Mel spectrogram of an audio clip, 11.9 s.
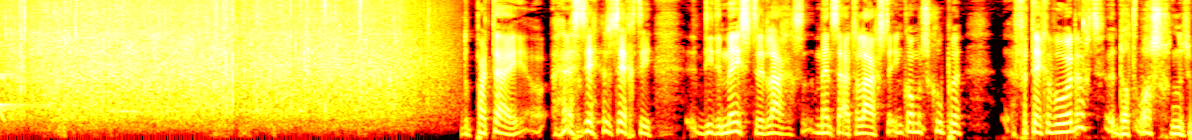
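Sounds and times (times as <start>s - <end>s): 
audience applause: 0.0s - 4.6s
speech: 4.6s - 11.9s.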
